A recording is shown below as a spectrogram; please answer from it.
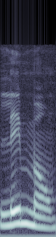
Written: magnet

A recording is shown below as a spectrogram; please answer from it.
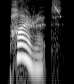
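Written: pirate

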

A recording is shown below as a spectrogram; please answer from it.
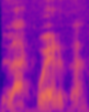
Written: string

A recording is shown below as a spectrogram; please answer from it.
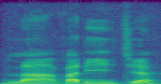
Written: stick

